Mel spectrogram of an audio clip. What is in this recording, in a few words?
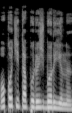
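"окотитапырысь бӧрйыны", Komi, female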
